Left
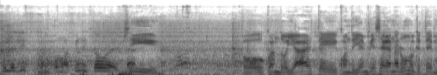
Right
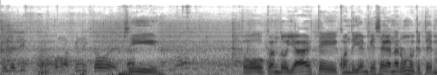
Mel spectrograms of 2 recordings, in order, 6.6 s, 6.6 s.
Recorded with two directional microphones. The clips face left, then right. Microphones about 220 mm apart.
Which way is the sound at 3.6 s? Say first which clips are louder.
Right 7 dB; 50° right (ahead or behind).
